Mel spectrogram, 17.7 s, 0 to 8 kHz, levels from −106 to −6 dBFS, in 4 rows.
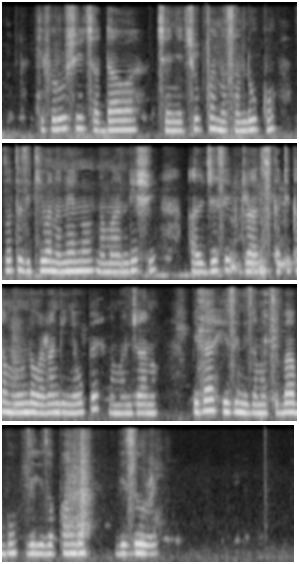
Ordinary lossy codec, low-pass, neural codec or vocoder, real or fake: AAC, 32 kbps; 7.2 kHz; none; real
